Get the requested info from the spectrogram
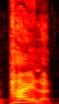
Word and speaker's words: pilot: Pilot là, c'est même mot pilote là, il est tiré E-A-D-L-I, il écrit P-I-L-O-T. Alors, il s'est prononcé I dans le cas ça. Alors, et puis, dans le mot pilot là, tout, après accent tombé sur le premier syllabe là.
